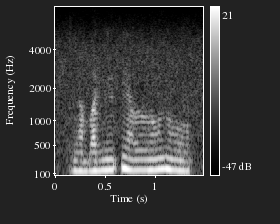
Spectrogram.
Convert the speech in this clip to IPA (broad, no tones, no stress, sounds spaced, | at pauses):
ɡ ã b a mʲ ũ pʲ ã lː ũ ð ũ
